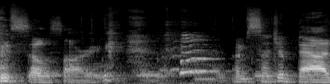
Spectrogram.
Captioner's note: laughing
